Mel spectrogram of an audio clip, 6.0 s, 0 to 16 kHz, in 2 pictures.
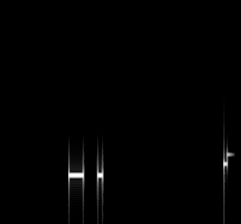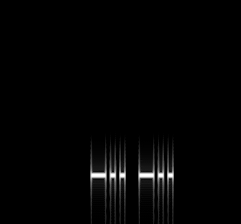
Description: Morse code, heard as a keyed tone, about 20 wpm, 700 Hz. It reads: TE DD
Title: Top Two Letter Combinations in Words 20wpm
